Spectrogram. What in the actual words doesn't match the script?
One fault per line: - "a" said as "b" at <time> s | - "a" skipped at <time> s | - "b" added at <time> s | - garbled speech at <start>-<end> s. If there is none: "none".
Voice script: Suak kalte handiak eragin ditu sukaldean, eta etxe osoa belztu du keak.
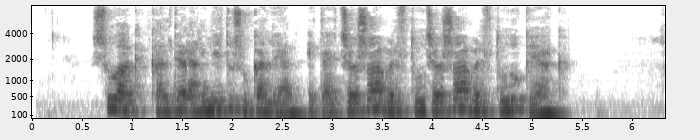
- "handiak" skipped at 1.5 s
- "etxe osoa belztu" added at 3.9 s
